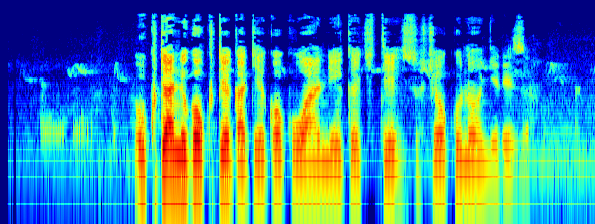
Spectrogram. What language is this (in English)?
Ganda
